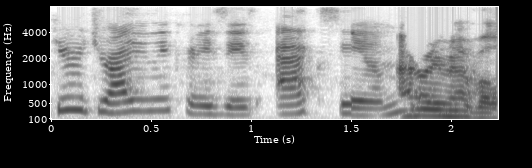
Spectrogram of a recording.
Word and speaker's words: Axiom: accident yes if you're driving me crazy is Axiom I don't even have a license to do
